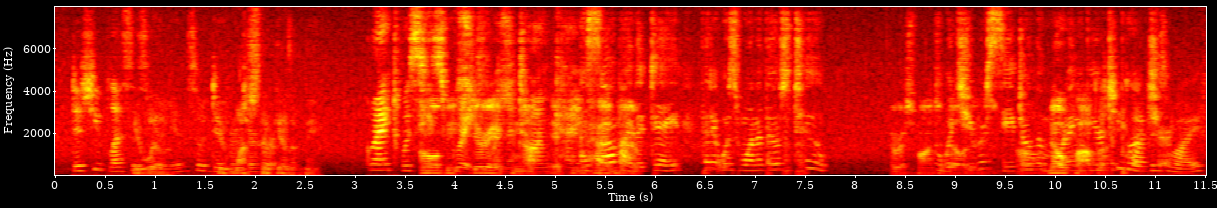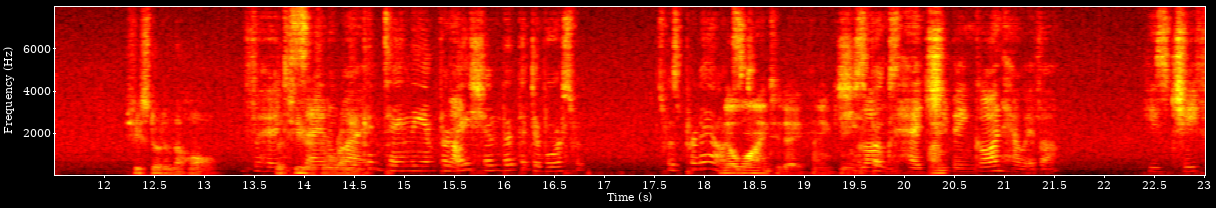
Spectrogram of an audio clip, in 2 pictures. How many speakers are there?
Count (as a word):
five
